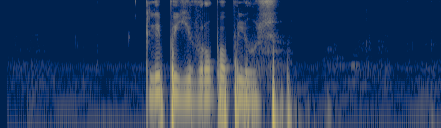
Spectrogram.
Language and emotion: Russian, neutral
